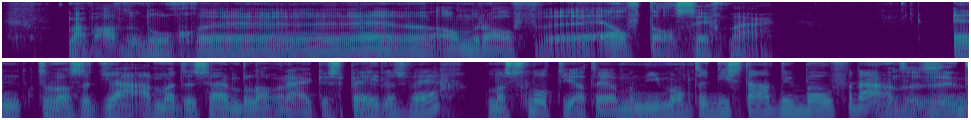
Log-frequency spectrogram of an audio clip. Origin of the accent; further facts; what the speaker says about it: Amsterdam, North Holland, Netherlands; Ik ben sportgek en natuurlijk, ik ben Amsterdammer.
